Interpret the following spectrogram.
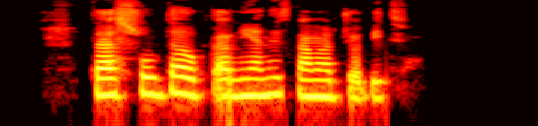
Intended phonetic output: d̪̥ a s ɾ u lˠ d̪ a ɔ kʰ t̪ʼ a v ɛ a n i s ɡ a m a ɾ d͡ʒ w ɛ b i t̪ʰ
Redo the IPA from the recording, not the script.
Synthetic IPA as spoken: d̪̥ a s ɾ u lˠ d̪ a ɔ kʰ t̪ʼ a v i a n i s ɡ a m a ɾ d͡ʒ w ɛ b i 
